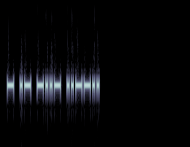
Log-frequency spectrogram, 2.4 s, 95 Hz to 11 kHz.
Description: Morse code, heard as a keyed tone, about 46 wpm, 700 Hz. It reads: TAX?
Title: Sentences from Top 1000 Words - Review Part 5 - 45wpm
